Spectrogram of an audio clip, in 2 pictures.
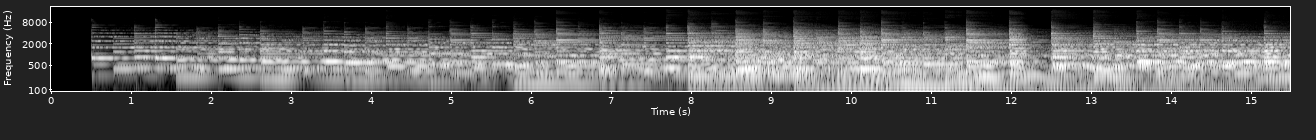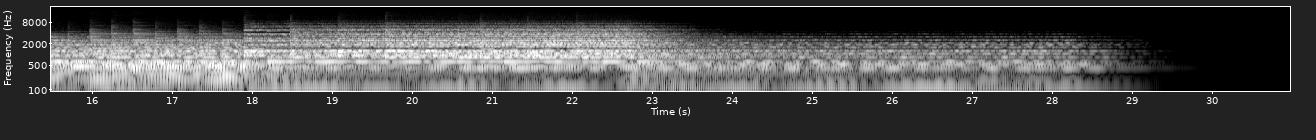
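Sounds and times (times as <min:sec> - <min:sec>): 
warm piano: 0:00.6 - 0:29.0
warm synth pad: 0:07.2 - 0:28.9.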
